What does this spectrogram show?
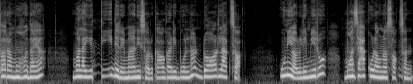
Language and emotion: Nepali, fearful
